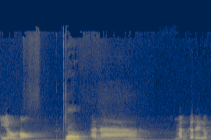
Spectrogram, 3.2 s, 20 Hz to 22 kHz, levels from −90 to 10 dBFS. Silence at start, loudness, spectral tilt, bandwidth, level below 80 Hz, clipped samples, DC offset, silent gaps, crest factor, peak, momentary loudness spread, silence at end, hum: 0 s; -23 LUFS; -6 dB/octave; 18 kHz; -52 dBFS; under 0.1%; under 0.1%; none; 16 dB; -8 dBFS; 17 LU; 0 s; none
